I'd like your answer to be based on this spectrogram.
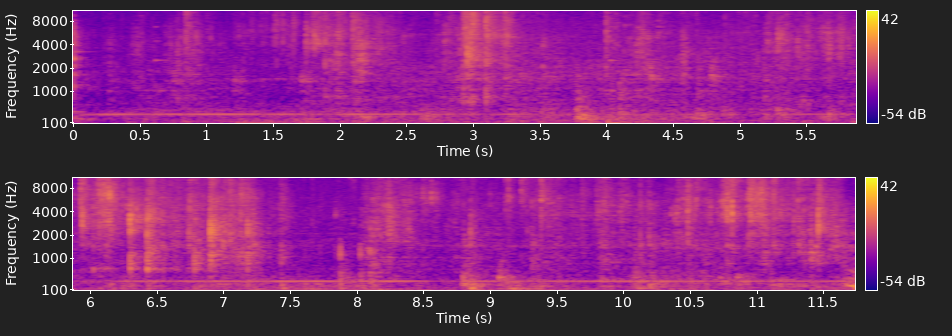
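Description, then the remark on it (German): Rustling and soft crinkling as washed young baby spinach leaves are pushed into a small blender jar, with occasional light clinks against a steady low hum in the background. “So, packe ich jetzt den jungen Blattspinat dazu. Der ist auch gewaschen.”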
